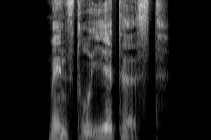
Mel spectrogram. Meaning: inflection of menstruieren: 1. second-person singular preterite 2. second-person singular subjunctive II
- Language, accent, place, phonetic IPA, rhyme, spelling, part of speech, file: German, Germany, Berlin, [mɛnstʁuˈiːɐ̯təst], -iːɐ̯təst, menstruiertest, verb, De-menstruiertest.ogg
